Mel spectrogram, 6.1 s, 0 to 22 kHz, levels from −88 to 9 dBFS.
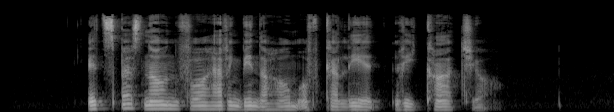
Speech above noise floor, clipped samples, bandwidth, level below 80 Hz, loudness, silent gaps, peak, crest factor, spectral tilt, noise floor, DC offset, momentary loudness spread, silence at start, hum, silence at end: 48 dB; under 0.1%; 13 kHz; -72 dBFS; -27 LUFS; none; -6 dBFS; 24 dB; -2.5 dB/octave; -77 dBFS; under 0.1%; 14 LU; 0.9 s; none; 1.25 s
